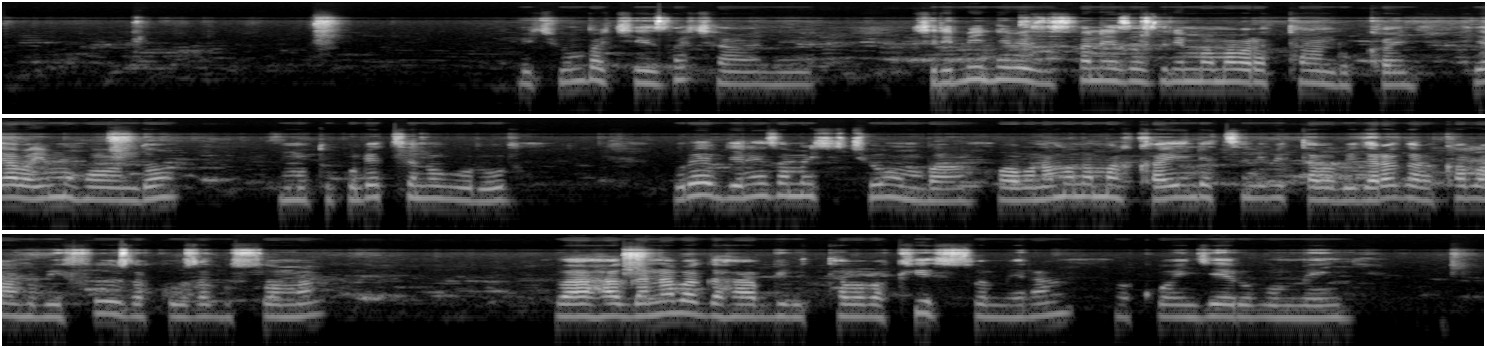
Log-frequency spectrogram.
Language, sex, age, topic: Kinyarwanda, female, 25-35, education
